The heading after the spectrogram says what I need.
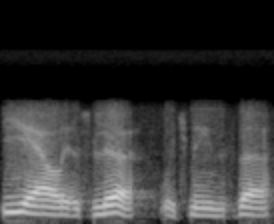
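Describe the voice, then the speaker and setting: Low-voiced guy talking slow over a phone line, kinda echoey, spells out words as he goes. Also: steady tone. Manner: slow, deliberate wordplay explanations. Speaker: guest speaker. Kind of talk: casual phone conversation. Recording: tinny phone line with reverb.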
